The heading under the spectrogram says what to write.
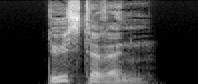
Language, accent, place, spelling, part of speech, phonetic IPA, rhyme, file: German, Germany, Berlin, düsteren, adjective, [ˈdyːstəʁən], -yːstəʁən, De-düsteren.ogg
- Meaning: inflection of düster: 1. strong genitive masculine/neuter singular 2. weak/mixed genitive/dative all-gender singular 3. strong/weak/mixed accusative masculine singular 4. strong dative plural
